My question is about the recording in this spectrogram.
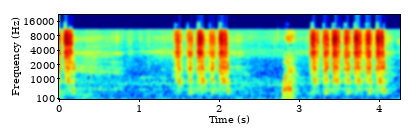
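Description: Orange rind being grated on a metal box grater in quick rasping strokes. The strokes come in three short runs, broken by a pause of about a second.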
